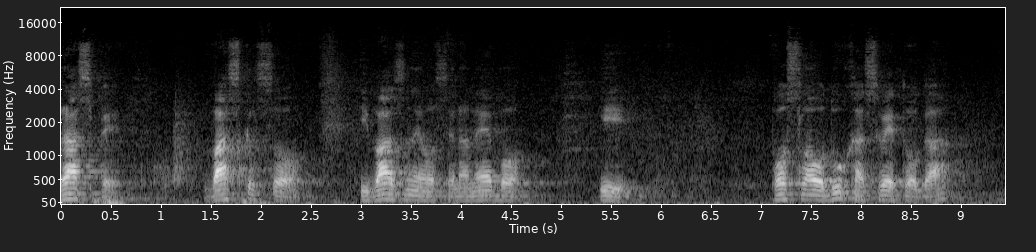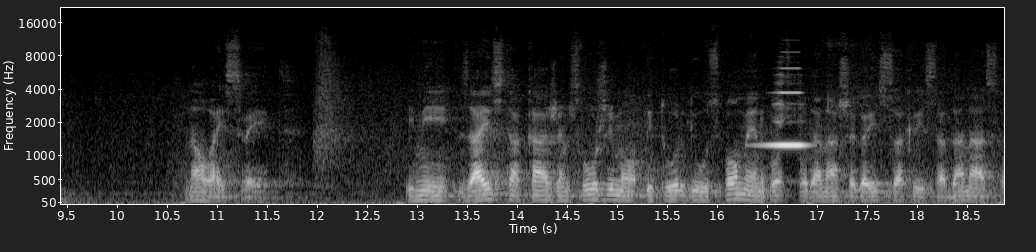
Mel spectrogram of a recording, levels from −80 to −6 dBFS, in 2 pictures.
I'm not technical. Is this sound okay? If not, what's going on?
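No. Near the end there is loudspeaker feedback squeal. A microphone was picking up the very loudspeaker it was feeding, so the sound went round and round that loop, growing each time at one pitch. From 16.29 to 17.05 seconds a steady whistle at about 1.2 kHz swells up over a fraction of a second until it is clearly louder than everything else, then cuts off.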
